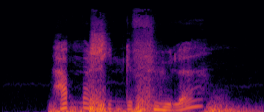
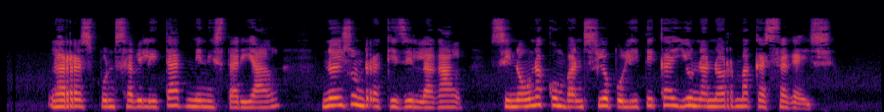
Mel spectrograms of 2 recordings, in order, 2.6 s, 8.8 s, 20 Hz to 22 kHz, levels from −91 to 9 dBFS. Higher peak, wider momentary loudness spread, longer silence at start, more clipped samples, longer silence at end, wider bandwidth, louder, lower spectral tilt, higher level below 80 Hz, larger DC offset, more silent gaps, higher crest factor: second, -10 dBFS vs -6 dBFS; about the same, 10 LU vs 8 LU; about the same, 0.5 s vs 0.5 s; neither; second, 0 s vs 0.5 s; first, 15.5 kHz vs 11.5 kHz; second, -30 LUFS vs -27 LUFS; first, -6 dB/octave vs -4 dB/octave; first, -36 dBFS vs -80 dBFS; neither; neither; about the same, 20 dB vs 20 dB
